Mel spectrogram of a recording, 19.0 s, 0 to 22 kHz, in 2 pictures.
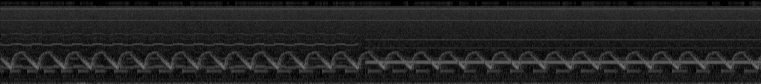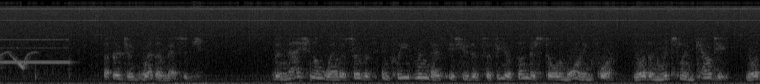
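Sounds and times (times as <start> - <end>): electronic alarm falling sweep: 0.0 - 10.5
steady warning tone: 0.0 - 10.5.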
